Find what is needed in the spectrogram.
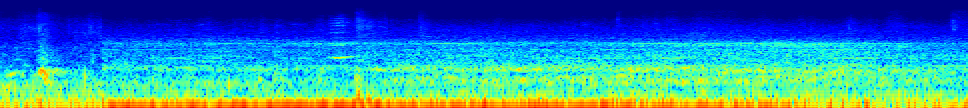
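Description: Steady low rumble of an old passenger train, heard from inside the carriage, with a faint steady whine above it.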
